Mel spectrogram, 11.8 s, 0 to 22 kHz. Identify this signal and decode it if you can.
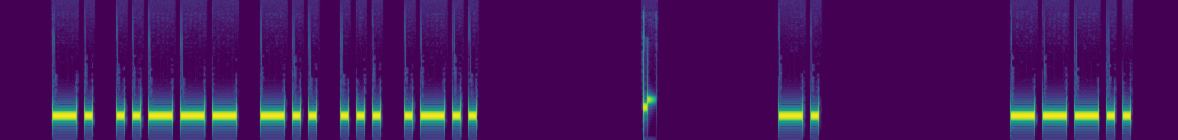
Morse code, heard as a keyed tone, about 15 wpm, spaced as for 10 wpm, 700 Hz. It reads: N2DSL N8
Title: USA Call Signs - 8x Character Spacing - 15wpm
